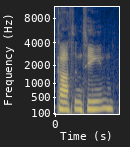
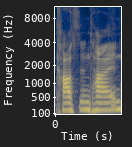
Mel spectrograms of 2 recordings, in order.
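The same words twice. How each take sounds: First: The name is said a non-British way. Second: The name is said the British way. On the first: It refers to the New 52 version of the character. "which I pronounce as Constantine to, to you know make a distinction" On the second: It refers to the classic Hellblazer character. "British people pronounce it Constantine"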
